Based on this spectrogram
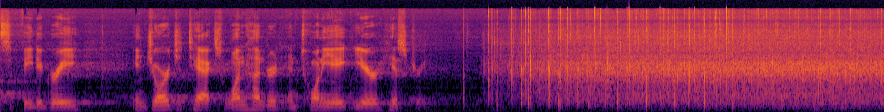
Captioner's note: applause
